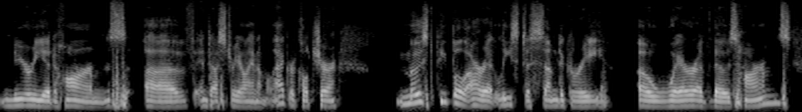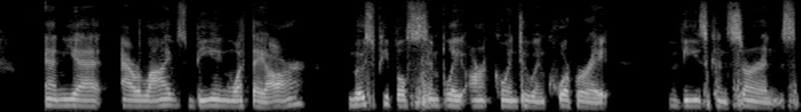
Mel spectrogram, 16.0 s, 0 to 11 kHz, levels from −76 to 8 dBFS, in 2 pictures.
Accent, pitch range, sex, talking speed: American, 110-135 Hz, male, 130 wpm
